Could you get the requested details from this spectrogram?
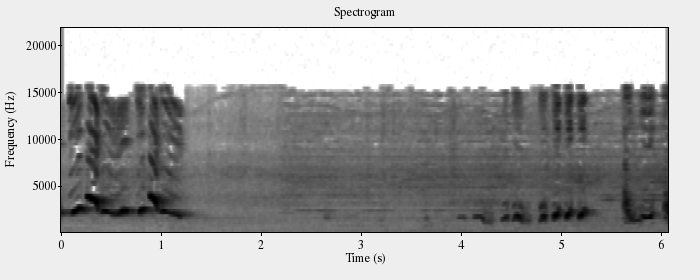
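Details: Caged songbird bought on 19 May 2020, said to sing at any time and place: a short burst of high looping whistles, a quiet pause with faint background hiss, then more chirpy phrases near the end.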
